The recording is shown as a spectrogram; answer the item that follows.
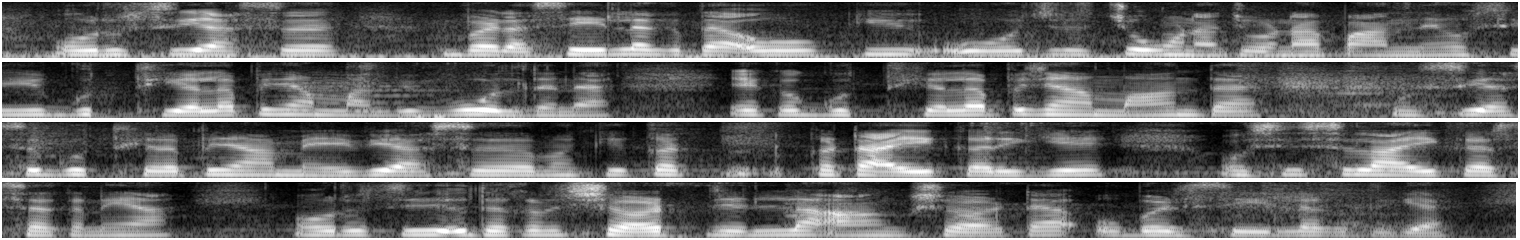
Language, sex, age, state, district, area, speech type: Dogri, female, 30-45, Jammu and Kashmir, Samba, urban, spontaneous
